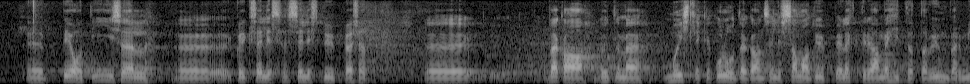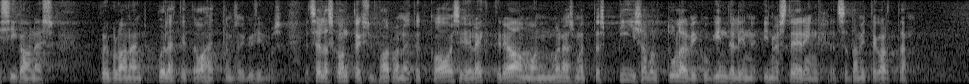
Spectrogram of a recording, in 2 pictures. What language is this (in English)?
Estonian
